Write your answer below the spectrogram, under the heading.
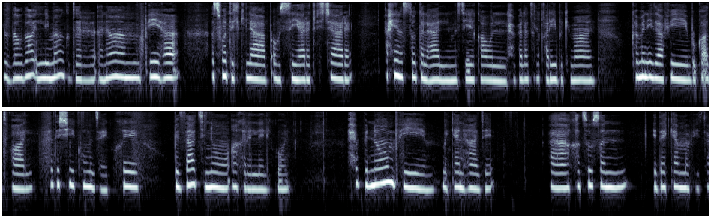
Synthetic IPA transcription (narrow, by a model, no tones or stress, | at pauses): ʔɨðˤːɑwðˤɑːʔɪlːimaʔaɡd̪ɑɾˤʔanaːmfiːɦa | ʔɑsˤwɑːt̪ˤɪlkʰɪlaːbʔawɪsːajːɑːɾˤɑfi̥ʃːaːɾɪʕ | ʔaħjaːnɨsˤːoːt̪ˤɪlʕaːlːɪlmusiːqɑwɪlħafaːlaːt̪ɪlqɑɾiːbakamaːn | wkamaːnʔɪðafibʊkaʔɑt̪ˤfɑːl | haːd̪aʃːeːjakuːnmɪzaʕiːfwɪxeːɾ | wb̥ɪðːaːt̪ʔɪnːʊʔaːxɪɾɪlːeːljakuːn | ʔaħabːɪnːoːmfimakaːnɦaːd̪i | xɨsˤuːsˤɑn | ʔɪðakaːnmafiːt̪a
